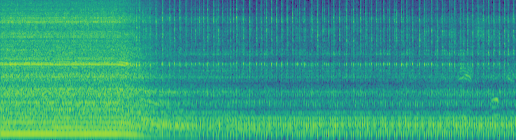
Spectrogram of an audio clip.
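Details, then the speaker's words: RedMax two-stroke blower after replacing a loose, vibrating fan that caused rattling, primed and restarted, smoking from burning off parts cleaner; snaps from a high buzzing rev down to a steady even idle with no rattle, running healthy. "smoking and that's how you replace that rattling noise on your blower and install that fan"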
